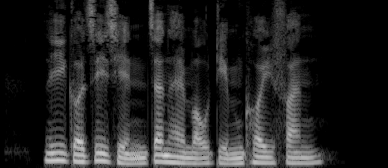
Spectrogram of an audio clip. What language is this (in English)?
Cantonese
